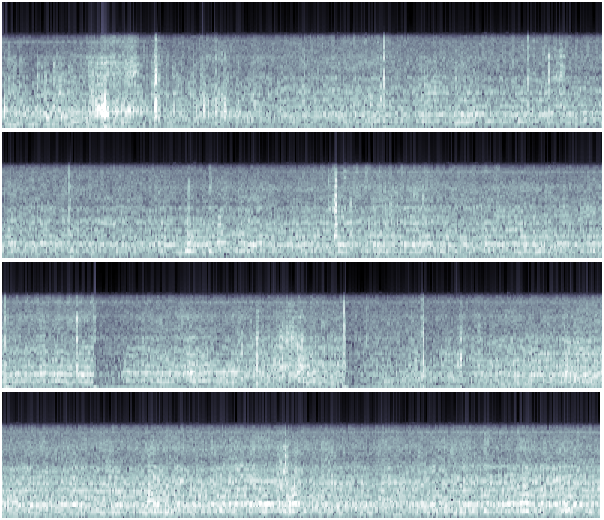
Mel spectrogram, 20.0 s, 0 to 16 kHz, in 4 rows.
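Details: Honey bees at Grass Lake Sanctuary, week 6, July 25, 2011: a dense, steady hum of many wings with a tone near the middle of the range. Brief clicks and taps show through, and the drone dips briefly twice.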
